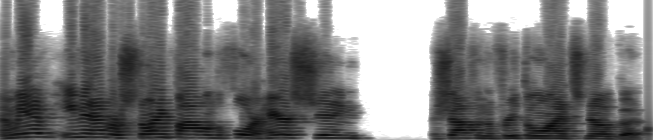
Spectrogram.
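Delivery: ordinary talk, nothing marked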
